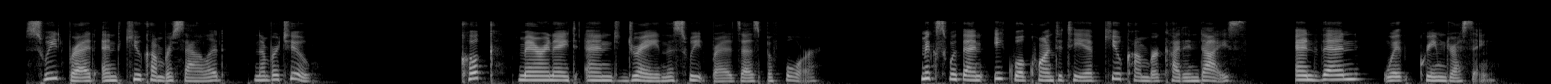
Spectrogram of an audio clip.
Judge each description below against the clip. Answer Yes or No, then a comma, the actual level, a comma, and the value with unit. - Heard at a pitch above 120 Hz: Yes, medium, 185 Hz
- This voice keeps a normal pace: No, slow, 110 wpm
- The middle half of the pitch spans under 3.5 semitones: No, average, 4.0 semitones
